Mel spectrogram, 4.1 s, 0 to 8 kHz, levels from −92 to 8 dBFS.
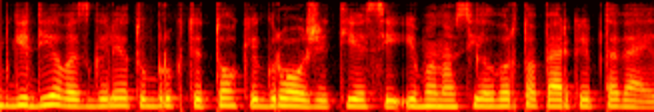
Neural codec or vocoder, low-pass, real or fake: none; 7.2 kHz; real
